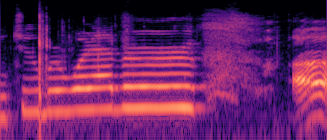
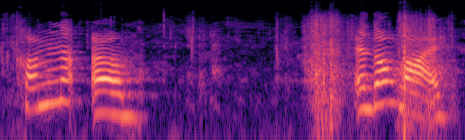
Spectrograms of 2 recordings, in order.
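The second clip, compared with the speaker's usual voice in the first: normal talking voice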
